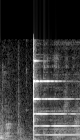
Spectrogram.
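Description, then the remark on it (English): A single bright bell strike rings out sharply, its clear metallic tone sustaining and slowly fading after a quiet, faintly noisy lead-in. “How the fuck you hit the bell?”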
